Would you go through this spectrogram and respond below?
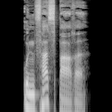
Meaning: inflection of unfassbar: 1. strong/mixed nominative/accusative feminine singular 2. strong nominative/accusative plural 3. weak nominative all-gender singular
- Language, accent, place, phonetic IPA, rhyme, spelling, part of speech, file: German, Germany, Berlin, [ʊnˈfasbaːʁə], -asbaːʁə, unfassbare, adjective, De-unfassbare.ogg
